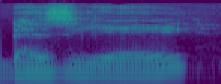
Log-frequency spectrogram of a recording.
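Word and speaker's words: Bézier: And I looked up the pronunciation of Bezier, and the general consensus on the internet was to pronounce it Bezier, so I'm going to call this a Bezier curve.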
